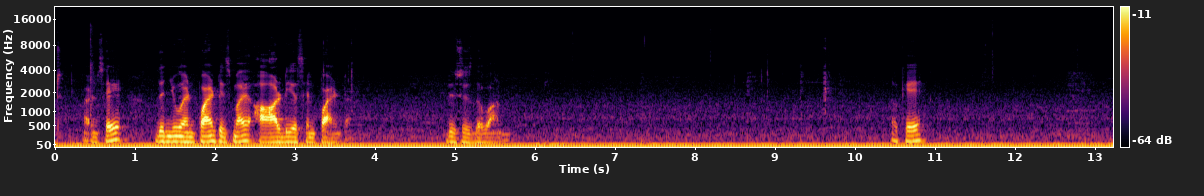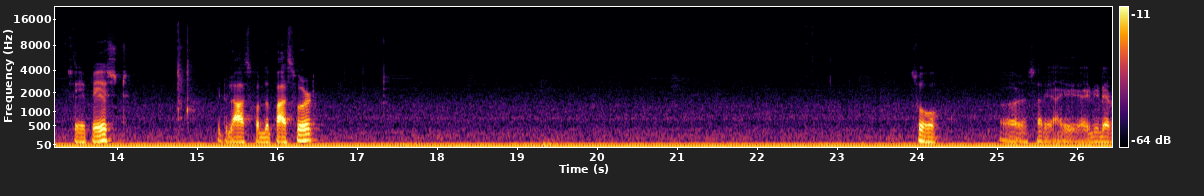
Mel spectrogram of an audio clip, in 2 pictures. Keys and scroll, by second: 0.4 space, 1.6 alt+Tab, 3.0 alt+Tab, 9.3 ctrl+c, 14.8 Return, 17.1 alt+Tab.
